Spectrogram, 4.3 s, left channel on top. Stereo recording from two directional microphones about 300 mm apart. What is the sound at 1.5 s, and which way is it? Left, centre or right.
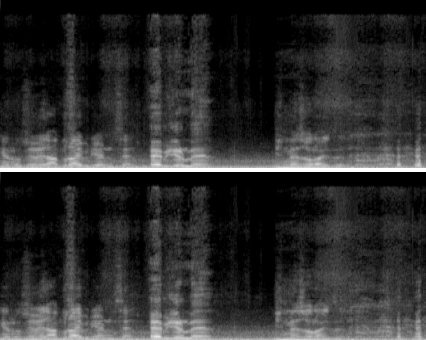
Speech, centre.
